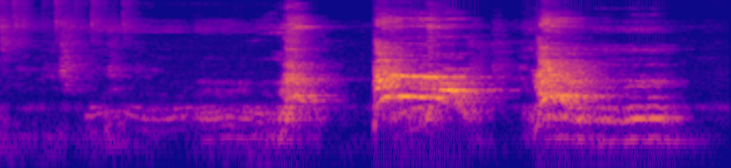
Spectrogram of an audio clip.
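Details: Beagle puppy barking: a few short bursts, the loudest pair about a second apart near the end, with a softer murmur before them.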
